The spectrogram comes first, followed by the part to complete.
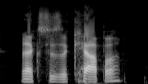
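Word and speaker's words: κάππα: e next is a Kappa makes a k sound very similar obviously to the English k a ah Yota Kappa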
